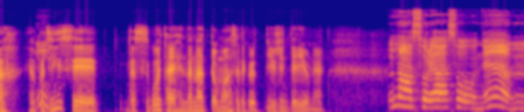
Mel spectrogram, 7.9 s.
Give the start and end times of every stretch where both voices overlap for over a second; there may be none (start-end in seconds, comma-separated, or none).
none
